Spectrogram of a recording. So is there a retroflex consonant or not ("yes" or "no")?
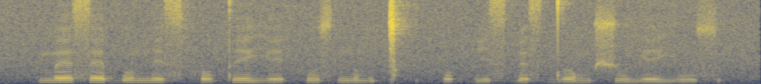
no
